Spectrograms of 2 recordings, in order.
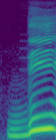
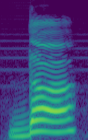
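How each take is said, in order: First: The vowel is long, like 'thee'. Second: The vowel is short, like 'thuh'. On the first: The next word begins with a vowel sound. "इसलिए हम लोग इसको दी पढ़ेंगे" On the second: The next word begins with a consonant sound. "द पढ़े"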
